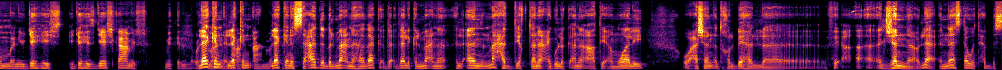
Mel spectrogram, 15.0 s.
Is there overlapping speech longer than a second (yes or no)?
yes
